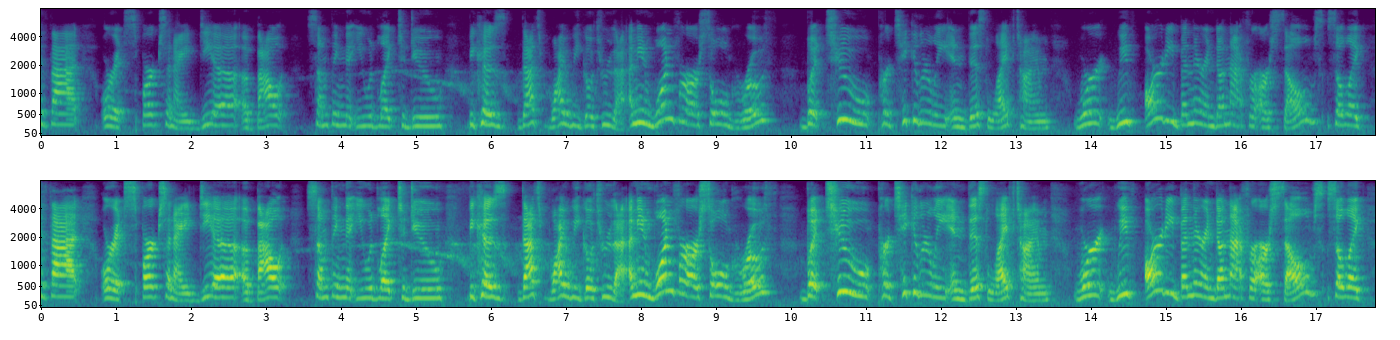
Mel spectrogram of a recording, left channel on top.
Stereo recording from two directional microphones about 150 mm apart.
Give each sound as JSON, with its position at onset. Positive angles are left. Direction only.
{"t": 0.1, "sound": "a woman's voice", "side_deg": -15}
